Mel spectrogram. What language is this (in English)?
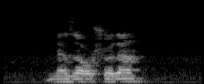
Persian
